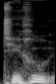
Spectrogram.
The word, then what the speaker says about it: Tijoux: If you listen real closely, you'll hear the lead singer, who is Ana Tijoux, singing, might be pronounced Tijoux in Spanish, singing 1997.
